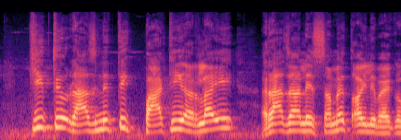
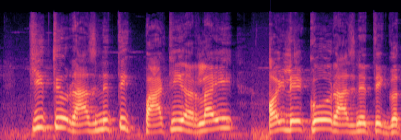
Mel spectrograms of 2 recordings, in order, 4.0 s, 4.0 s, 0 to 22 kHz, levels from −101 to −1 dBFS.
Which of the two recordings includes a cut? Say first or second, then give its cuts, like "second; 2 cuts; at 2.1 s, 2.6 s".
second; 1 cut; at 2.4 s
